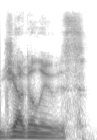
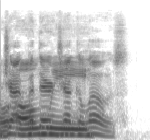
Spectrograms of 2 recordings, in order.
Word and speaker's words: juggalos: I want to be called Tebow the gigaloo because I only do juggaloos. – But they're juggalos. – Yeah. – Oh, I get it. You just wanted to mispronounce it.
